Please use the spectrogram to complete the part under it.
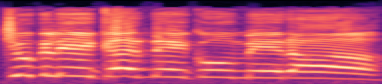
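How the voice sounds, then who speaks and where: A woman's voice: very high voice, slow pace, fairly bright tone, exaggerated voice. A woman voicing a lazy, self-satisfied young husband in a cartoon story, declaiming everything as pompous comic rhyme. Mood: aggrieved, theatrical. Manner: declaims everyday talk as pompous rhyming verse.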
